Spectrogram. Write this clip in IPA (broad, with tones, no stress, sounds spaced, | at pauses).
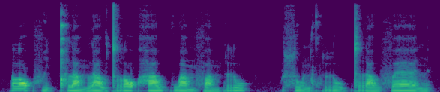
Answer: l ɔ˥˩ ʔ f i˨˩ t̚ pʰ l a˨˩ m l a˨˩ w t r ɔ˦˥ ʔ h a˦˥ w k w a˧ m f a˨˩ m p r u˥˩ k̚ | s u˨˩ n kʰ r uː˨˩ p̚ t r a˨˩ w f ɛː˥˩ n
